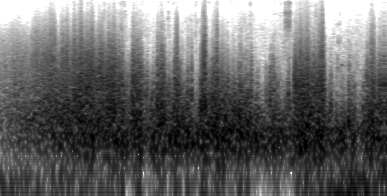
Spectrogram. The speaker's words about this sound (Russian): Проходя дальше по полосе, на нас дул сильный ветер.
